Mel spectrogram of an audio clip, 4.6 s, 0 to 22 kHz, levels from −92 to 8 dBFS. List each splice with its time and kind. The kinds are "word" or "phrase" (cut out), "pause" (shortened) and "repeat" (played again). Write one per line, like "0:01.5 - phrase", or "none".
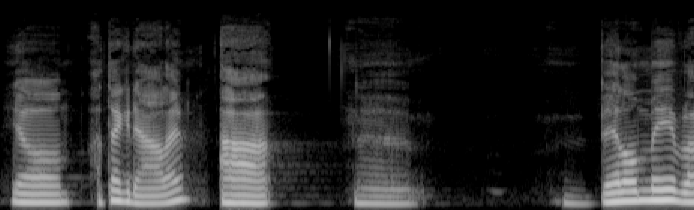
0:01.4 - pause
